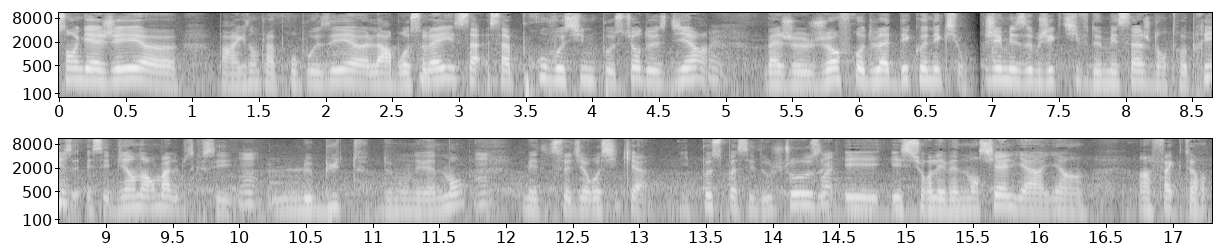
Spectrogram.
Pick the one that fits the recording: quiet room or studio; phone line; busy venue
busy venue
